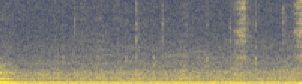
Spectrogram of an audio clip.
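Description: Faint scratching of a stylus writing on a tablet, over quiet room tone with a thin steady hum.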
